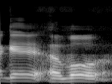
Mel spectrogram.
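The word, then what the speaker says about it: Covey: और इसके जो मुसन्निफ़ हैं स्टीवन कवी, कोई कोवी प्रोनाउंस करता है, कभी प्रोनाउंस करता है, स्टीवन कोवी ज़्यादातर प्रोनाउंस करते हैं।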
